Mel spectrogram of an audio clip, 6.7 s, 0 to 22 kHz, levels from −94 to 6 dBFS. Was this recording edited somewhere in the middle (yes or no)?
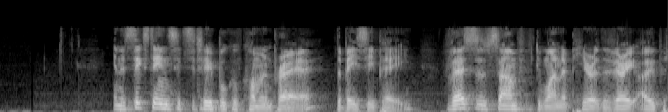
yes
